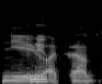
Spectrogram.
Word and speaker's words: GNU: I think I did a shout out on Twitter to New Andrew, or GNU Andrew, depending on how you pronounce new. I pronounce it new personally.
